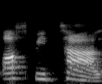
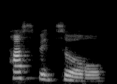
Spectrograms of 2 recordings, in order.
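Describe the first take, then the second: First: The last syllable has a full 'a' vowel. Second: The last syllable has a reduced, barely heard vowel. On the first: The speaker calls it wrong. "I would not say hospital. It wouldn't be t, al, tal" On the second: The speaker calls it right. "The A that would not be heard, so it becomes t, l, tul"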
